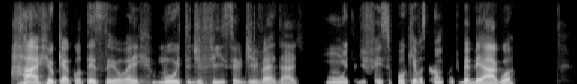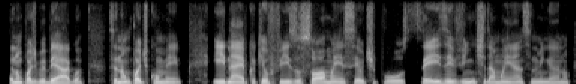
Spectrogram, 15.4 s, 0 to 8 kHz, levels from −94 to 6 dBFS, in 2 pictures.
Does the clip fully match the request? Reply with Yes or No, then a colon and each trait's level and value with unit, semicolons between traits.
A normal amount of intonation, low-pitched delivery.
Yes: average, 3.6 semitones; low, 105 Hz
